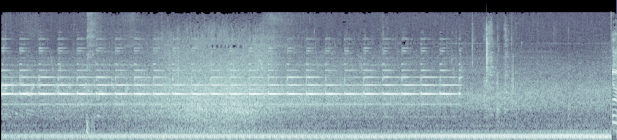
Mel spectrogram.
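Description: Railroad grade-crossing bell ringing steadily as the crossing gates lower, falling silent about nine seconds in. Under it runs a steady low rumble.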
